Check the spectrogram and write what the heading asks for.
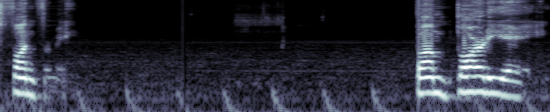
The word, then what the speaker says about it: Bombardier: it's fun for me Bombardier and yes that is the correct way to say it because it comes from a French name a French name that became a word this was well obviously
